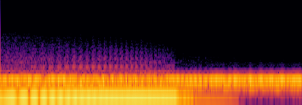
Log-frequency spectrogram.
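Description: Dark ambient synthesizer drone: a deep flickering bass under a steady low hum. A fainter upper layer cuts off about halfway through, and the bass drops out a little after that.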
